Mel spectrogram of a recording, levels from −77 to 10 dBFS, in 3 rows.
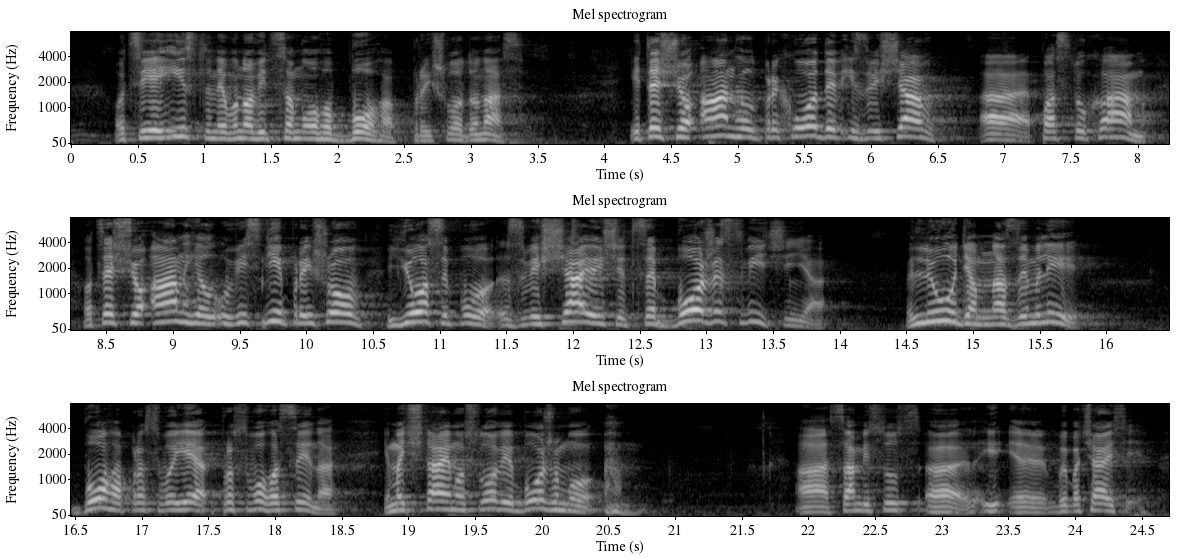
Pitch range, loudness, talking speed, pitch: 170-220 Hz, -19 LUFS, 125 wpm, 195 Hz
